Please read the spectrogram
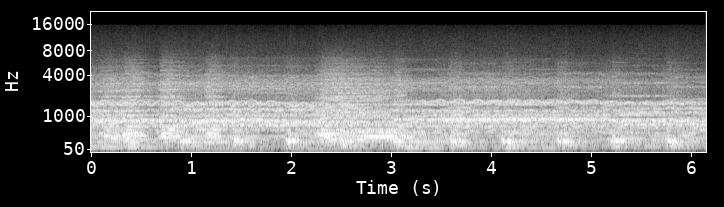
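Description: Original early-1940s German film-song recording: an orchestra playing long held notes with a slight waver over a busy accompaniment, with no words sung.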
